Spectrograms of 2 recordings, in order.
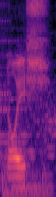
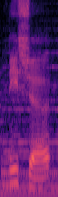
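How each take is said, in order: First: The name sounds like Noish. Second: The name sounds like Nisha. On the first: The speaker calls it wrong. "instead of Noish" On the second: The speaker calls it right. "saying correctly"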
